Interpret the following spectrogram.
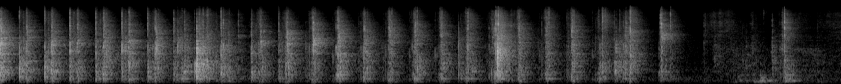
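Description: Tarot deck being shuffled by hand: a fast, even run of card clicks that stops about a second before the end.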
